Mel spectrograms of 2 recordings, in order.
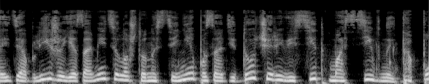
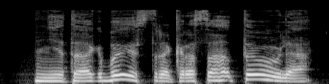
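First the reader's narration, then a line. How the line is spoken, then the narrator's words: Amused snort. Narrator (Russian): хмыкнул Игорь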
